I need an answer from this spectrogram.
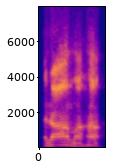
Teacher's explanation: শান্তি হ করলে কিন্তু উচ্চারণ হবে না যখন অকার থাকবে আগে বিসর্গের ঠিক আগে যখন অকার থাকবে তখন সেটা হতে পারে রামাহা এরকম উচ্চারণ হবে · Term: বিসর্গের উচ্চারণ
